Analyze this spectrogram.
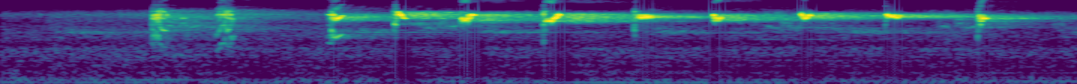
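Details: Lovebird call meant to trigger singing in another lovebird: a fast series of thin, sharp, high chirps, about three or four per second, each a clipped squeak, over quiet background hiss.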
